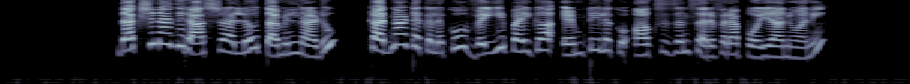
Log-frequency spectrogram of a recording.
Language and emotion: Telugu, neutral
